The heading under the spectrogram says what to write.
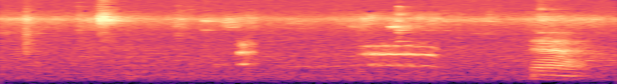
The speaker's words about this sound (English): That. The bird. Yeah, that's princess. That's princess cooing.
